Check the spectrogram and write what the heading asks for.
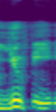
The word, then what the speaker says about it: Yuffie: but Yuffie is the correct answer. That is how it's supposed to be pronounced.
